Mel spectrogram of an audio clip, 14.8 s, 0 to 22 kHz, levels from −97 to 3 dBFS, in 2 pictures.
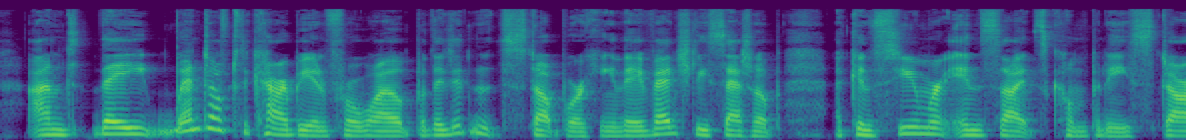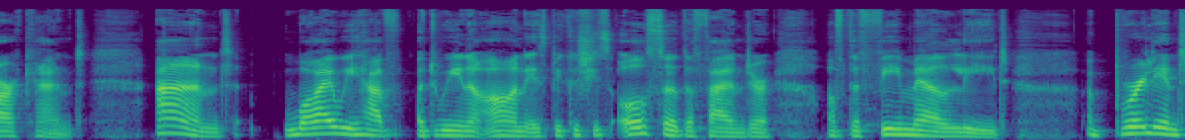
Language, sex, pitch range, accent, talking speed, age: English, female, 120-155 Hz, Irish, 170 wpm, 30-49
